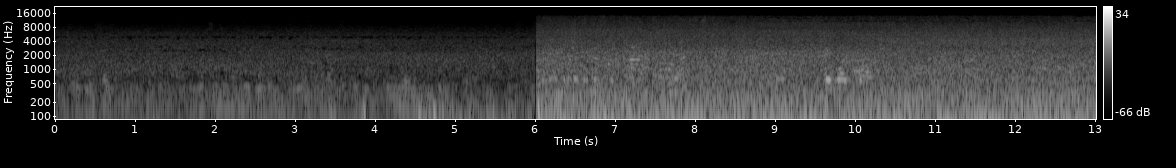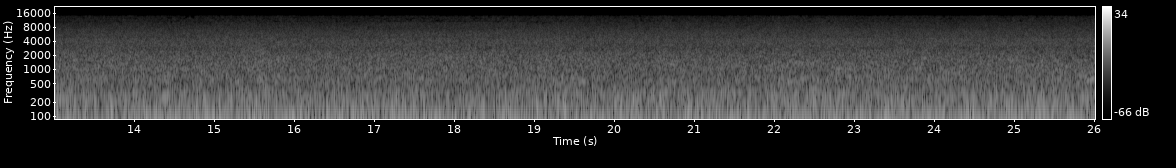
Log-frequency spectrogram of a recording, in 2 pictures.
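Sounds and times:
waterfall rushing onto rocks: 6.0s - 26.0s.

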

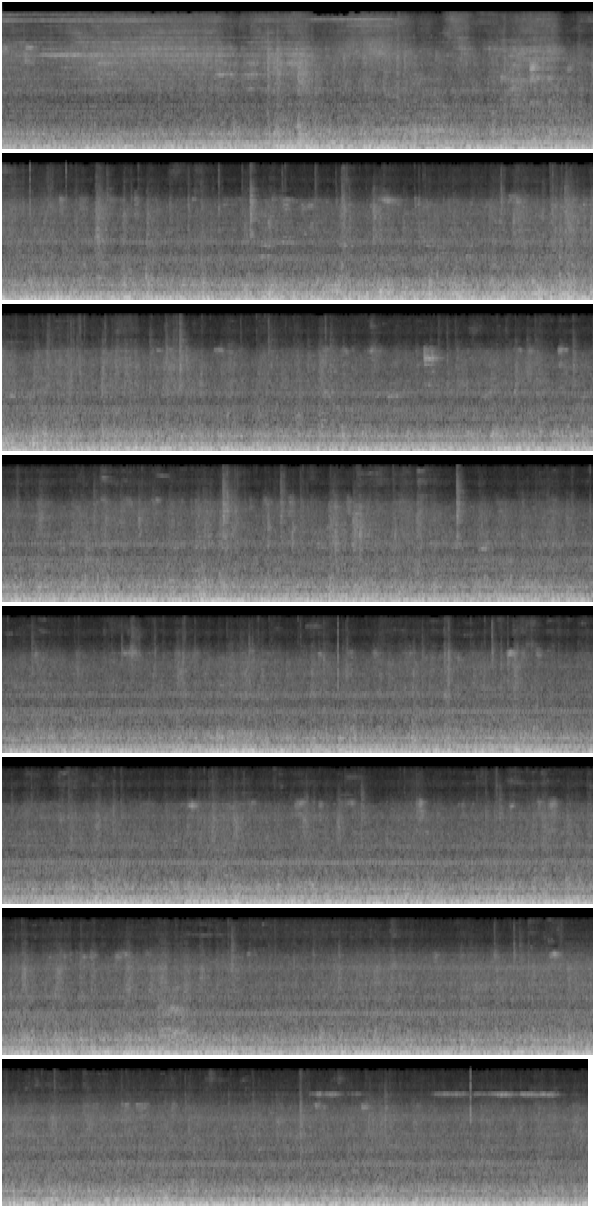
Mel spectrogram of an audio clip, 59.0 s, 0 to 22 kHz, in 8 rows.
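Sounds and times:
train wheels rumbling on rail: 0.0s - 59.0s
constant hum: 1.6s - 59.0s.

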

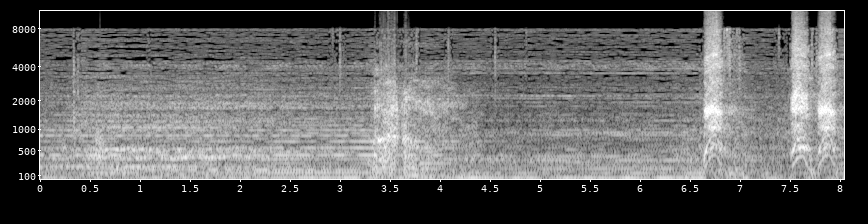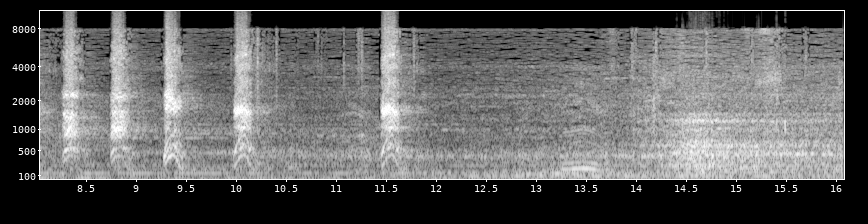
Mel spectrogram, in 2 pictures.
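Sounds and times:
steady noise: 0.0s - 16.0s
dog barking: 6.6s - 10.5s, 11.4s - 12.0s.

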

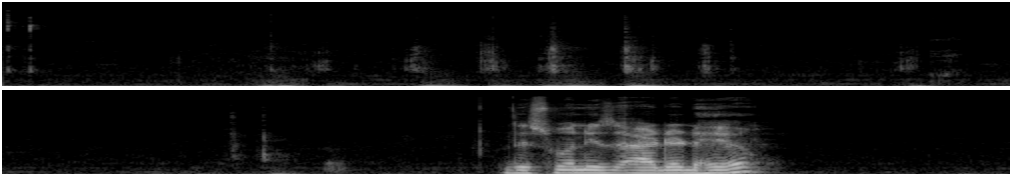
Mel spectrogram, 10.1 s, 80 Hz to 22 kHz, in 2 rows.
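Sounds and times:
faint computer clicks: 0.0s - 0.3s.

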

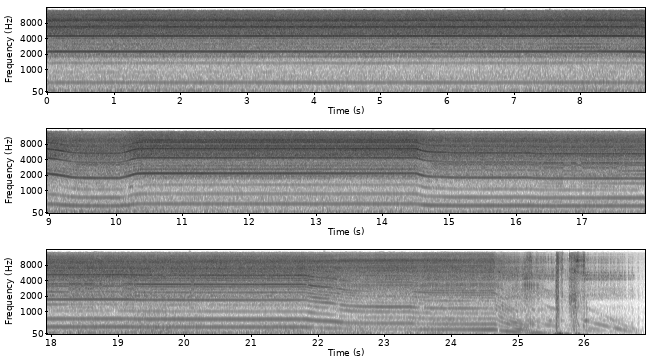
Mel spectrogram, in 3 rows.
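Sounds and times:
electric ducted fan whining: 0.0s - 26.9s.

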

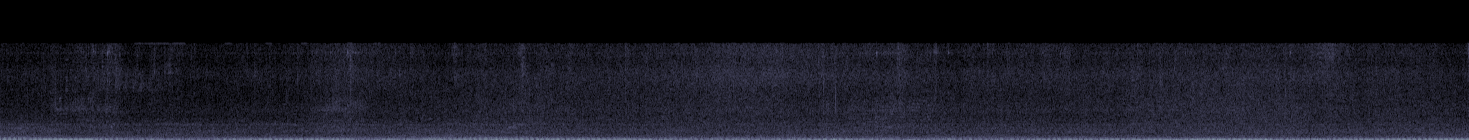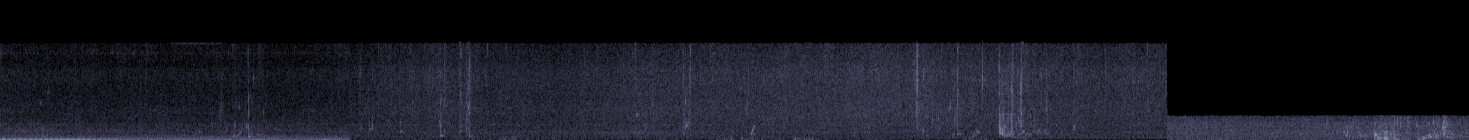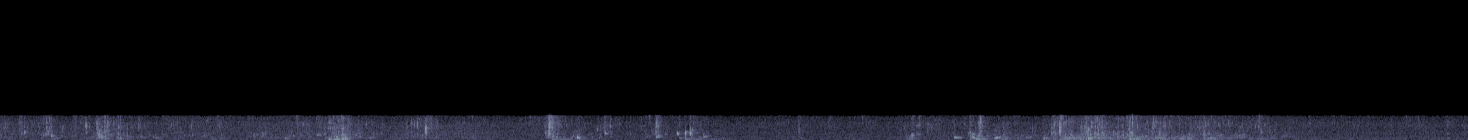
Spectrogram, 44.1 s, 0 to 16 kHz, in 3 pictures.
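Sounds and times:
faint hiss with ticks: 0.0s - 26.4s
fish thrashing splashing water: 16.4s - 19.8s, 23.4s - 25.6s, 28.1s - 36.7s, 38.3s - 42.4s.

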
